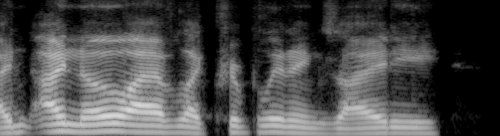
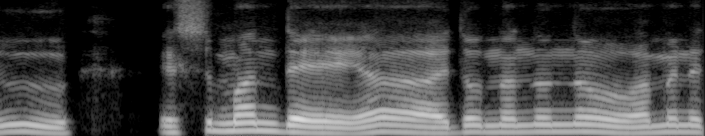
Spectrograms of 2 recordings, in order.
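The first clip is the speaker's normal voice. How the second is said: put-on Italian accent; 3 semitones higher than usual. Joking about people's excuses for not paying attention, Italian voice. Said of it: "that's my Italian voice".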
